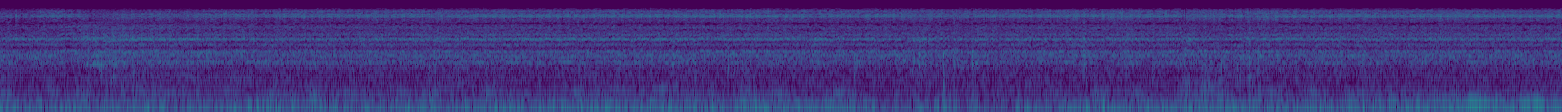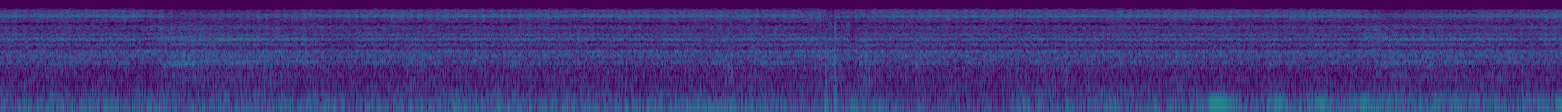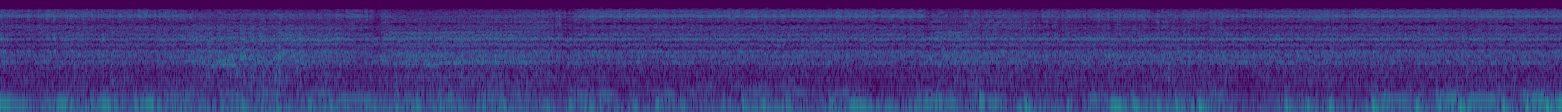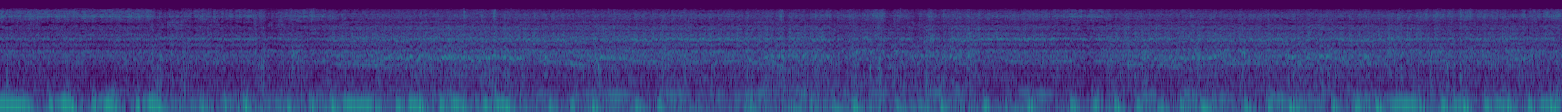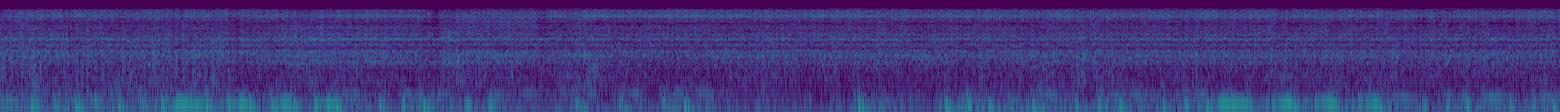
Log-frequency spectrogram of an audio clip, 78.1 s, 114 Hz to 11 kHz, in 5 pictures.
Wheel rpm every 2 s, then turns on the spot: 120, 110, 110, 110, 110, 110, 120, 120, 110, 120, 110, 120, 120, 120, 120, 120, 110, 110, 120, 110, 120, 120, 110, 120, 110, 110, 110, 120, 120, 110, 110, 110, 110, 120, 110, 110, 120, 120, 110.
none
